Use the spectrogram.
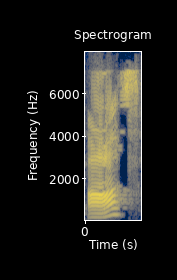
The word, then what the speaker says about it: as: off and disc Italy please watch your pronunciation on this word it is the off and in the plural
